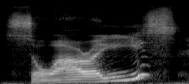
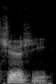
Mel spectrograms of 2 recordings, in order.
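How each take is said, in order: First: The name is sounded out literally from its spelling. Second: The name is said in its native pronunciation. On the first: The name was unfamiliar at first sight. The speaker calls it wrong. "I was trying to pronounce it, I was like" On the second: The name is now familiar and known. The speaker calls it right. "It's pronounced Saoirse"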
